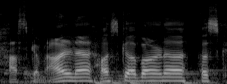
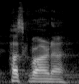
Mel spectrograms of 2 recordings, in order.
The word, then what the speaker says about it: Husqvarna: I mean, some folks are saying like Husqvarna. I mean, it's Husqvarna. I'm not gonna say it like that. There's not enough syllables. I'm saying Husqvarna, whether you guys like it or not.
